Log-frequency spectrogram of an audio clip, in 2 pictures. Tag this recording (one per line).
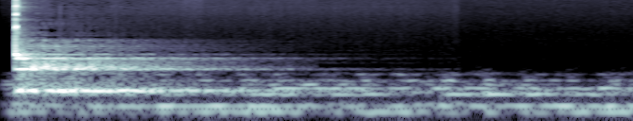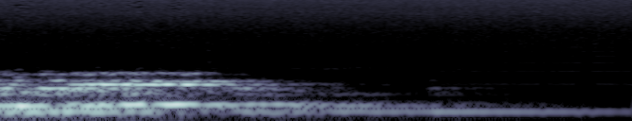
metal
percussion
transformation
